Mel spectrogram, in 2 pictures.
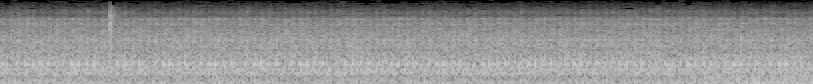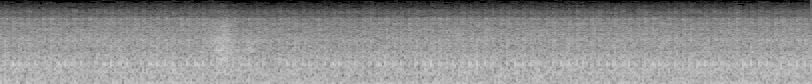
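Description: Large vehicle engine idling steadily, a low rumble with a constant whine over it, plus two faint brief ticks.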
